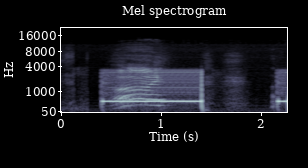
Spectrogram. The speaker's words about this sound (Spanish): Oh, se colgó la llamada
